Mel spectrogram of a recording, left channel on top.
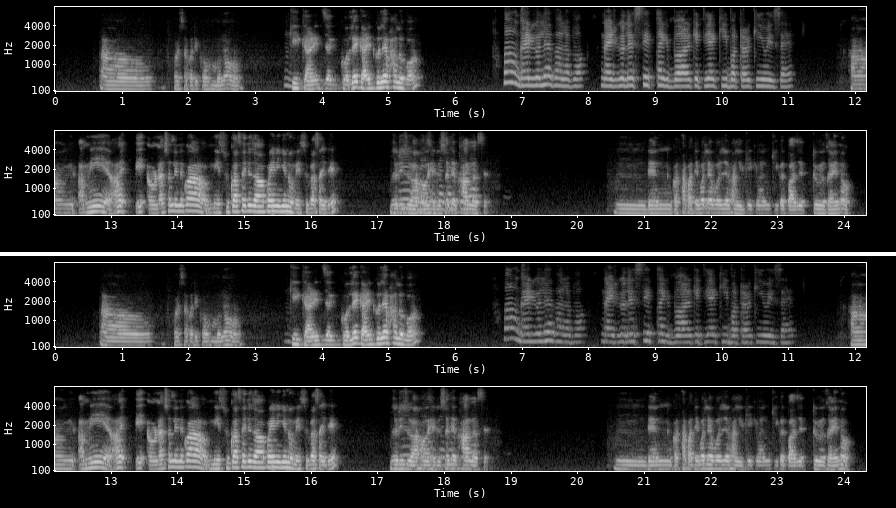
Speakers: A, in the centre; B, on the left (about 55°).
A: অৱ পইচা পাতি কম হব ন।
B: উম
A: কি গৰিত জেগ গ'লে গাড়ীত গ'লে ভাল হ'ব।
B: অ', গাড়ীত গ'লে ভাল হ'ব গাড়ীত গ'লে চিত থাকিব, আৰু কেতিয়া কি বতৰ কি হৈ জাই।
A: হা-হা আমি এই অৰুণাচল তেনেকুৱা মেচুকা চিদেই যাব পাৰি নেকি ন মেচুকা চিদেই। যদি
B: উম,
A: যোৱা
B: মেচুকা
A: হয় চিদেই
B: চাইডটো
A: এই ভাল আছে, উম দেন কথা পাতিব লাগিব যে ভালকে। কিমান কি কত বোধেটটো জাই ন।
